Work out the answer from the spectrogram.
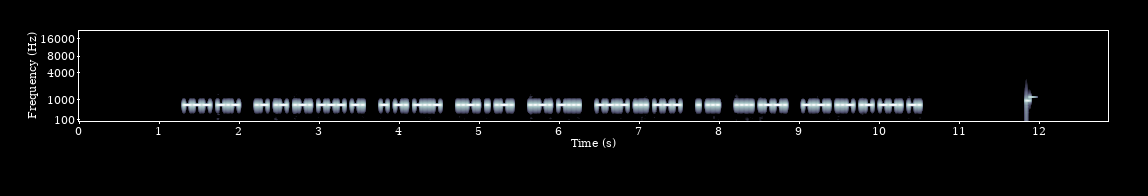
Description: Morse code, heard as a keyed tone, about 40 wpm, 700 Hz. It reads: OK AARON TNX FER FB QSO ES HP CUAGN
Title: K1USN SST QSO Practice 40wpm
